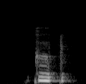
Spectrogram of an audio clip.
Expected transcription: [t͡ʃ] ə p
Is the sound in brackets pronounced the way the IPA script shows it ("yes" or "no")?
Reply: no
